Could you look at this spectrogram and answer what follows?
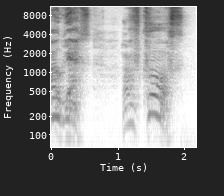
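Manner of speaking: loud, slow, growled wolf voice. Reading a story aloud, the wolf answers the little girl; growling wolf voice. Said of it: "growled the wolf".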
